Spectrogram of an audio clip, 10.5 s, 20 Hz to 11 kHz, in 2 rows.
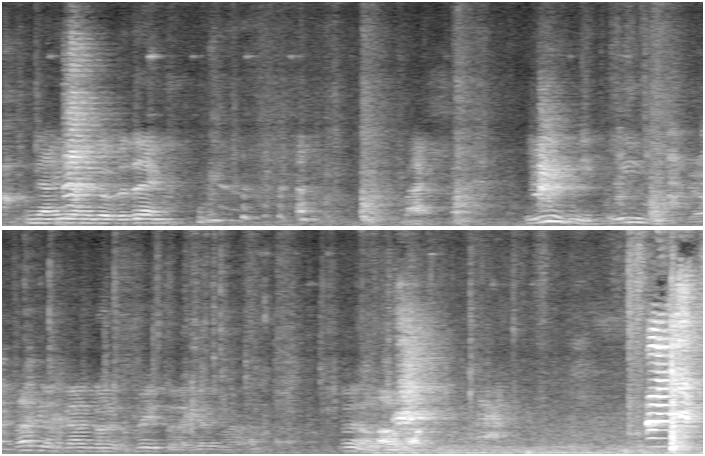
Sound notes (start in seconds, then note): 1.5 laughing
